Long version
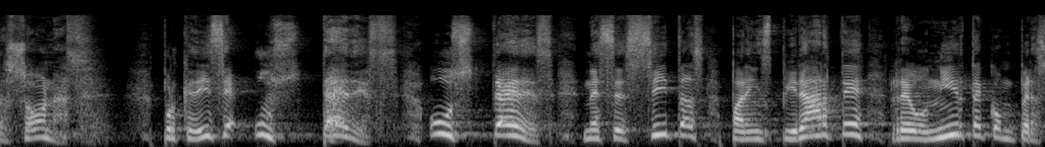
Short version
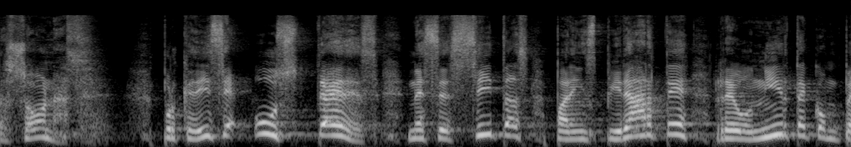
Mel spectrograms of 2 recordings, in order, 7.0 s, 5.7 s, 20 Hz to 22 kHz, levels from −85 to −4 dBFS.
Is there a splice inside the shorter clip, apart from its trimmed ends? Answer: yes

